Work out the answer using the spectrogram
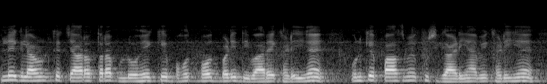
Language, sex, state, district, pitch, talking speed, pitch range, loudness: Hindi, male, Uttar Pradesh, Lalitpur, 165 Hz, 220 wpm, 150-175 Hz, -16 LUFS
